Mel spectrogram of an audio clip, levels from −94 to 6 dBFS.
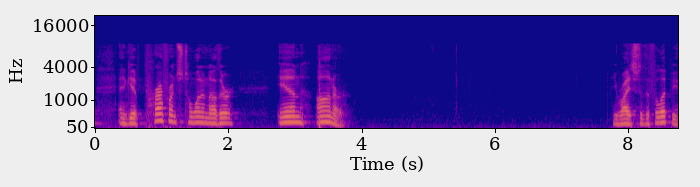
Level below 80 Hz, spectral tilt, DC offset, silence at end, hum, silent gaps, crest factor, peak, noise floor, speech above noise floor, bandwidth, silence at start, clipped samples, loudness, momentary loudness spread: -66 dBFS; -6.5 dB/octave; under 0.1%; 0 s; none; none; 20 dB; -20 dBFS; -80 dBFS; 44 dB; 9 kHz; 0.35 s; under 0.1%; -37 LUFS; 12 LU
